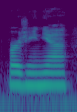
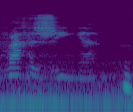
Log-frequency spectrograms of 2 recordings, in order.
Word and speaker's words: Varginha: So, and he actually goes to Varginha and interviews people who were there, because this was less than 20 years ago.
